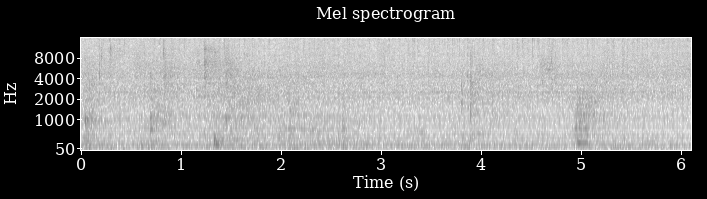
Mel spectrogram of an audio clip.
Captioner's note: audience murmuring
